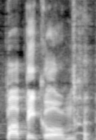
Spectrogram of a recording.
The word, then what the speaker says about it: PAPCOM: Papicom na ba? Papicom. – Papicom. – Pronunciation nila Papicom daw yun eh.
